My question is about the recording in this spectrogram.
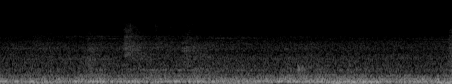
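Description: Steady low hum of room noise, with a faint tap or scratch now and then from a stylus writing on a touchscreen board.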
